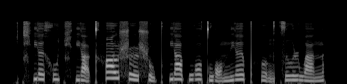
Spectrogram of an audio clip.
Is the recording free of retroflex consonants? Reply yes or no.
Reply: no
